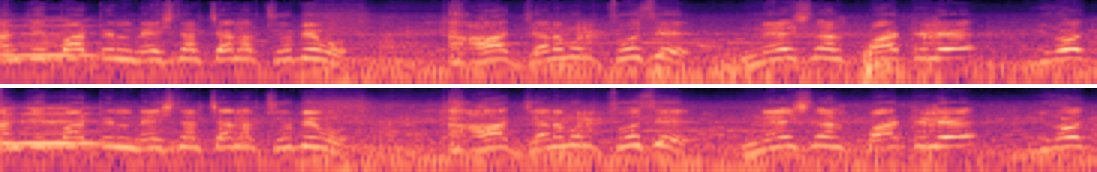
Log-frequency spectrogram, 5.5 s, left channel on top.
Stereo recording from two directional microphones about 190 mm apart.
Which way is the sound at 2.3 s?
30° left (ahead or behind).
